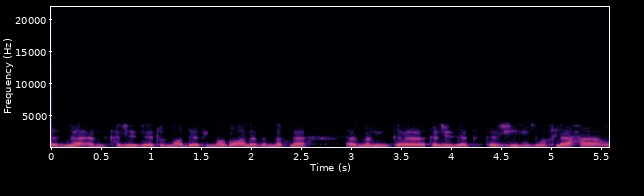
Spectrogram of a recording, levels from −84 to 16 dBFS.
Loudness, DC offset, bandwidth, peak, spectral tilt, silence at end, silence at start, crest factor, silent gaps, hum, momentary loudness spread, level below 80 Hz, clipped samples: -32 LUFS; under 0.1%; 3.9 kHz; -18 dBFS; -10 dB/octave; 0 s; 0 s; 14 dB; none; none; 7 LU; -76 dBFS; under 0.1%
